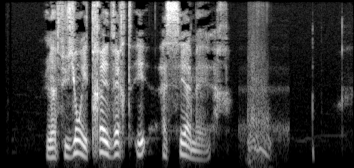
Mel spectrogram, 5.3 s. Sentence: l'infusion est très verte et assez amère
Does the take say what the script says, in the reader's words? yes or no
yes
